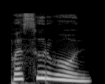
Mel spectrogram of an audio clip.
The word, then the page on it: ಪಸುರ್ವೊನ್: kannada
